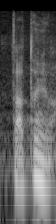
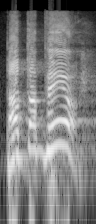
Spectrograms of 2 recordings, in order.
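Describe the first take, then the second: First: 답답해요 said softly, short and low; quiet complaint. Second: 답답해요 cried out high and loud, falling; stifled cry. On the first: Retold or imitated. Congregation complaining about the sermon, 답답해요 said softly. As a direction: murmur 답답해요 like a listener's quiet grumble. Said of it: "답답하다는 거예요". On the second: Acted. Pastor to congregation, 답답해요 cried high and loud. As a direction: wail 답답해요 loudly then drop. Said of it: "아름다운 소리가 나는 거예요".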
